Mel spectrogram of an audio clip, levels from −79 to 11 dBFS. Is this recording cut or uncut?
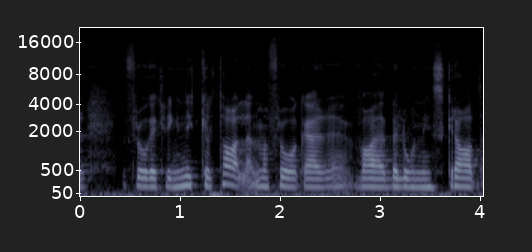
uncut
